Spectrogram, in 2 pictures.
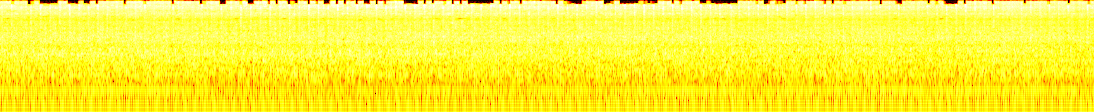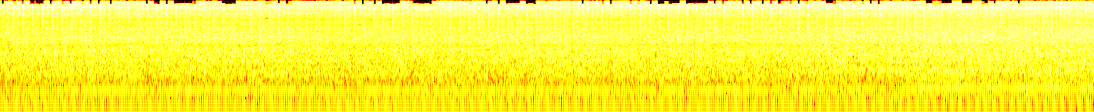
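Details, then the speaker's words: Free Troy-Bilt push mower with a shot, holed deck, first run: small engine drones low and steady with an uneven, slightly stumbling beat; running rough, owner suspects a carb issue. "It almost sounds like a carb issue."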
